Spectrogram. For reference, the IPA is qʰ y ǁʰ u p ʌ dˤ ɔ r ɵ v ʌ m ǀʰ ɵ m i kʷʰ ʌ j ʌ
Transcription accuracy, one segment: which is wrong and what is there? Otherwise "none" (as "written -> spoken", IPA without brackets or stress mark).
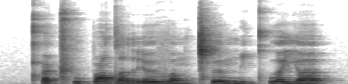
ɔ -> ʌ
